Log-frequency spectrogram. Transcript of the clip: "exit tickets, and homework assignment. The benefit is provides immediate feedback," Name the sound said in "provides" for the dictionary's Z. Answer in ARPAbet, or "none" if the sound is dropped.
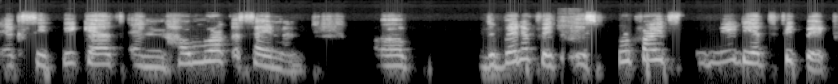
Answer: S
